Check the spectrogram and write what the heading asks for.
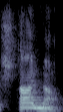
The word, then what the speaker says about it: Steiner: Ele é austríaco, mas como lá na região, vocês sabem, falam alemão, então a pronúncia é Steiner, Rudolf Steiner.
